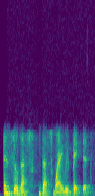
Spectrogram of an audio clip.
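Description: A woman's voice: low voice, lively intonation, normal speed, slightly rough. A middle-aged woman from Guatemala speaking as an interview guest, telling her own story conversationally. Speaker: interview guest, company founder. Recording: slightly distant, narrow phone-like sound.

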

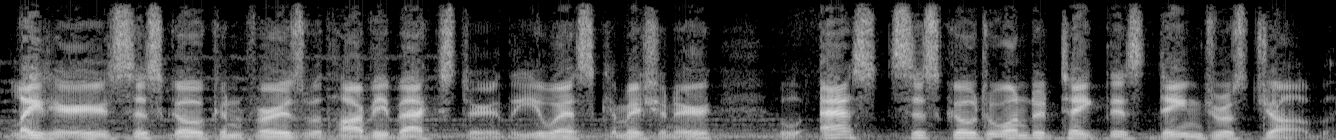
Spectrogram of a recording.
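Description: A man's voice: fairly low pitch, lively intonation, moderate pace, bright, forceful tone. An American man narrating as an old-time radio announcer, in a dramatic scripted style. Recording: vintage radio with faint music.

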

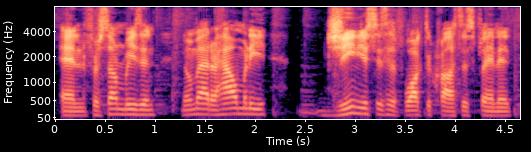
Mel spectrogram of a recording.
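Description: A young man in his twenties, a guest entrepreneur, telling his story in an interview in an earnest, fast-flowing way with many "you know"s and "right?"s. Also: mid-range voice, a bit bright, soft background music. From United States. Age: young adult.

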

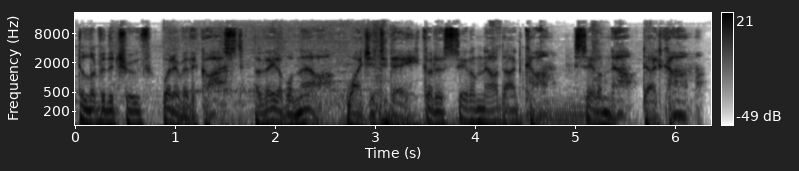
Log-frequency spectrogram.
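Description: A man reading a film trailer voice-over in a slow, dramatic style. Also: low-pitched, lively intonation. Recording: loud music bed.

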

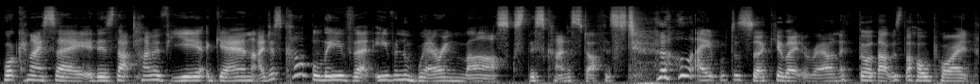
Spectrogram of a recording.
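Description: A woman's voice: fairly low pitch, normal speed, few pauses. A woman hosting a podcast in a casual, chatty way, sounding a bit congested from a cold, with frequent fillers. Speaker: podcast host. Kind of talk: casual solo podcast chat.

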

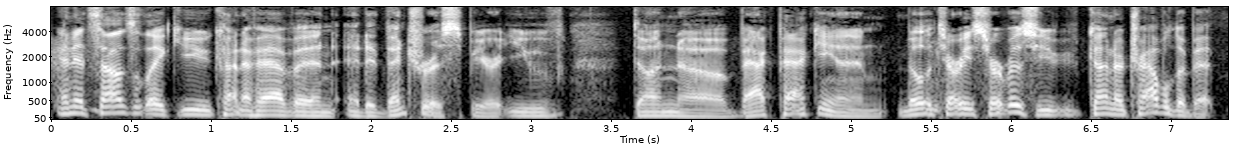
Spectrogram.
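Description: A man's voice: medium pitch, sing-song, brisk, creaky, dry recording, clean studio sound. A man hosting a radio interview, asking guiding questions and giving short affirmations. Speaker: radio show host.

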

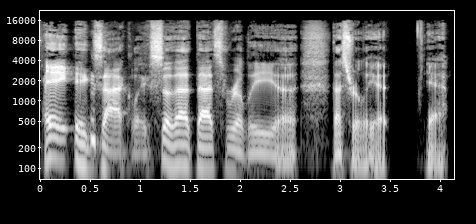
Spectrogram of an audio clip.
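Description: Low-voiced New York man, halting talker. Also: animated, gravelly, a bit bright, no echo. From New York City, United States. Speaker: podcast guest. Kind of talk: casual conversational interview.

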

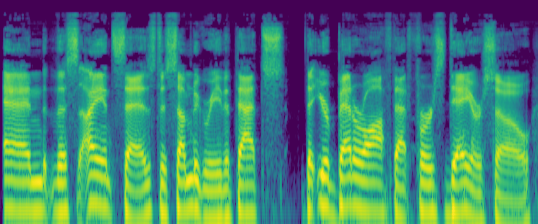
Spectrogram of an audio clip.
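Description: An American man hosts conversational sports radio in a measured, explanatory manner. His voice sits at a middling pitch for a man. The recording is dry, with no room sound around it. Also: fairly bright tone, dry recording.

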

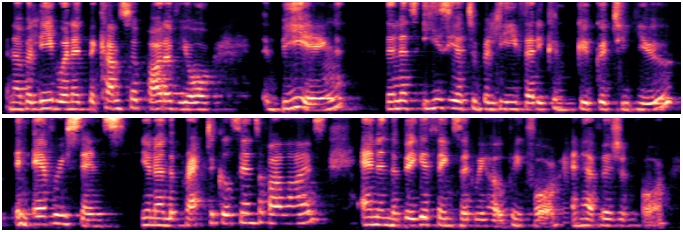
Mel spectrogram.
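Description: A woman's voice: mid-range voice, normal speed, mellow. A middle-aged woman from South Africa whose first language is Afrikaans, talking earnestly about her faith as a guest in an interview and laughing easily.

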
